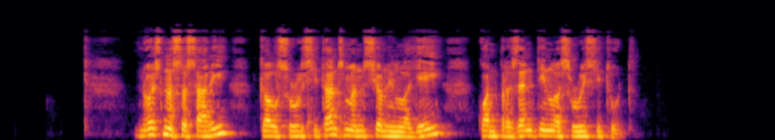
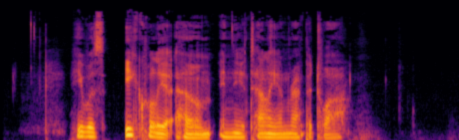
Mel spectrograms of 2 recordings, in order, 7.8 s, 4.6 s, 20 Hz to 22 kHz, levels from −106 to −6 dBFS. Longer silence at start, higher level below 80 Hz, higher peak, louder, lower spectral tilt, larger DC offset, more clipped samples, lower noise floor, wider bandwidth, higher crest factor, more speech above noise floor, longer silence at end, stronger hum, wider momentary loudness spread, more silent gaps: first, 1.35 s vs 0.7 s; second, -62 dBFS vs -54 dBFS; first, -2 dBFS vs -6 dBFS; first, -19 LUFS vs -26 LUFS; second, -5.5 dB/octave vs -7 dB/octave; neither; neither; second, -48 dBFS vs -76 dBFS; second, 9.4 kHz vs 15.5 kHz; about the same, 18 dB vs 20 dB; second, 29 dB vs 51 dB; first, 1.55 s vs 1.15 s; neither; about the same, 8 LU vs 10 LU; neither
